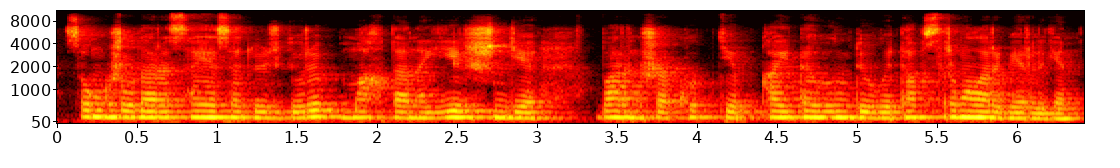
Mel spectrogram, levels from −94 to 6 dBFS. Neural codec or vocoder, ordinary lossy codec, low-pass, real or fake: none; none; 9.9 kHz; real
